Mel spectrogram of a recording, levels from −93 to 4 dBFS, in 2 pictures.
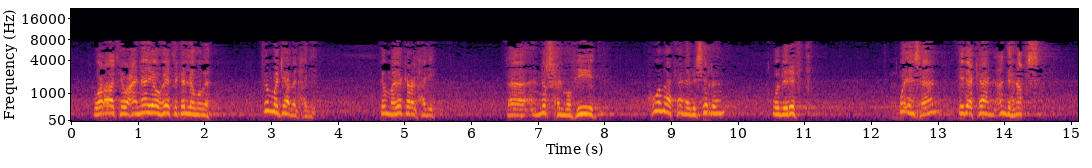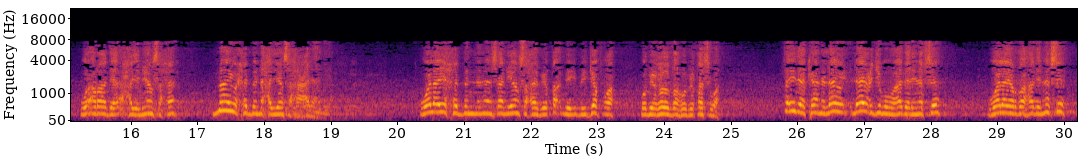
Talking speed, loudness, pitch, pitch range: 100 wpm, -19 LUFS, 215 Hz, 200-230 Hz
